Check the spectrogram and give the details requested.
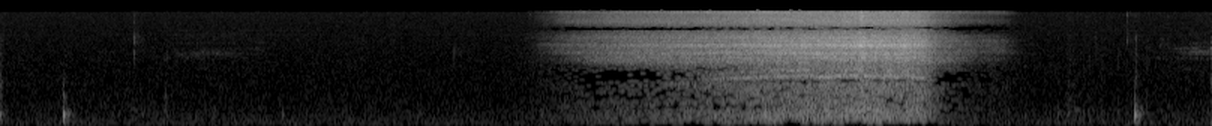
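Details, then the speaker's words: A loud, rising rush of air for about three seconds as a person blows too hard through the mouthpiece of a homemade Arduino smart incentive spirometer; the display warns the flow is too high and to slow down. "now i'm showing to going to show the the hardest bit that's mean i blow it too hard and it will also tell you it's too hard so you need to slow down your breathe"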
